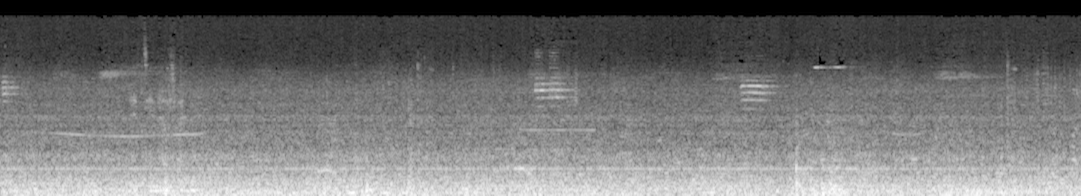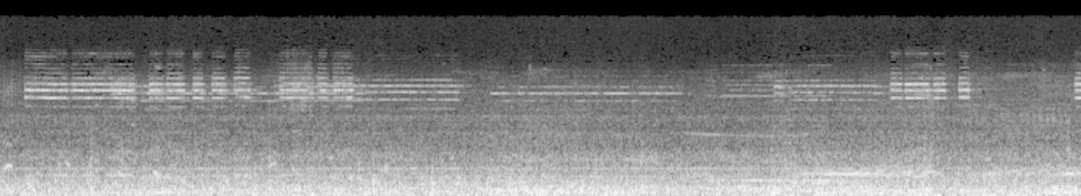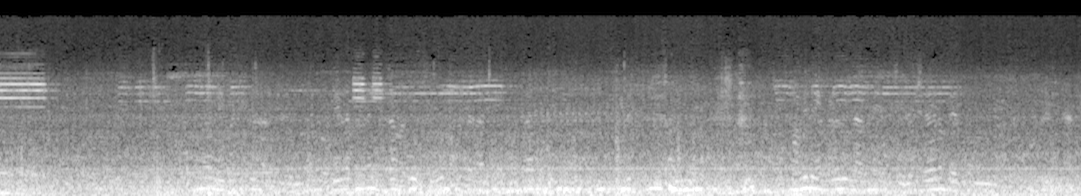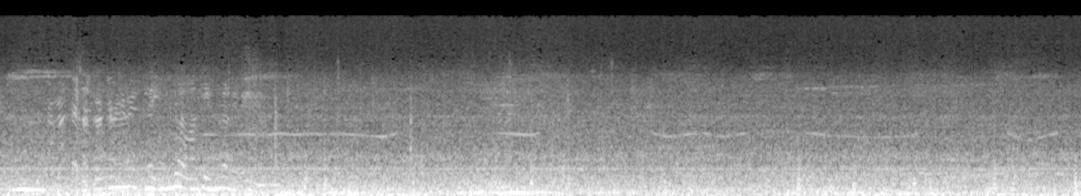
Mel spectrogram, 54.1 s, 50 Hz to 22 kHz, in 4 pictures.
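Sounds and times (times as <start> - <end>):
traffic engines rumbling: 0.0 - 54.0
vehicle horns beeping: 13.8 - 25.8, 27.0 - 27.8
voices: 29.4 - 44.7.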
